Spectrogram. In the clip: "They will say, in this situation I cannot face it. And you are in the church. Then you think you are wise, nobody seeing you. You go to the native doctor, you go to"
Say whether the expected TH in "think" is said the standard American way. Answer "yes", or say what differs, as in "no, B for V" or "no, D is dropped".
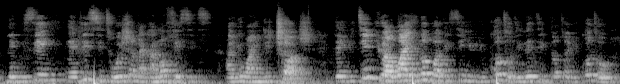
no, T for TH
